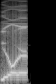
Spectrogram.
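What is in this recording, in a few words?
ROBVOX, robot voice; E-Lab; X Static Goldmine 1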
